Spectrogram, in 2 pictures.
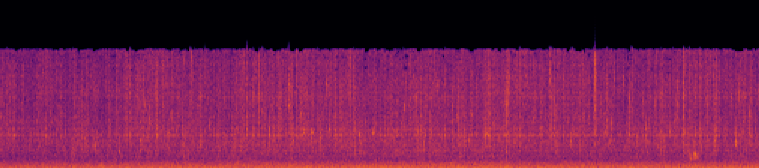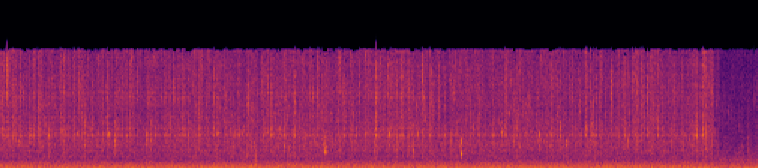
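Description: Heavy rain falling steadily on a tent, an even rushing hiss. A faint steady high tone runs under it and stops near the end.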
